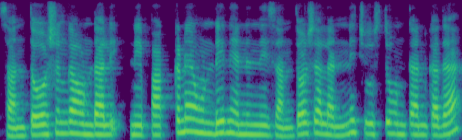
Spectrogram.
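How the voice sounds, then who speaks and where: A woman's voice: mid-range voice, steady tone, moderate pace, muffled recording, natural voice. A woman voicing the tender, consoling spirit of a departed woman in an audio story. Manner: soft, consoling.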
